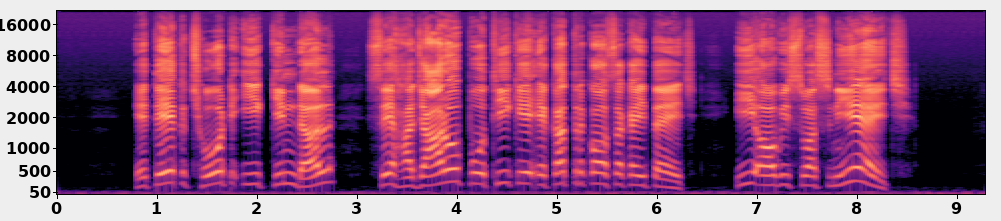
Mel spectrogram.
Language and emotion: Maithili, surprised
